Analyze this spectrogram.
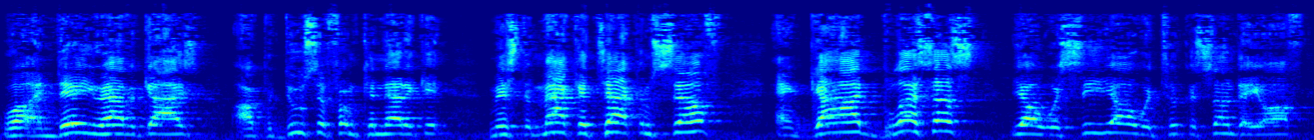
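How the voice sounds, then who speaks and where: Boisterous high-voiced podcast host. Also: male voice, a little slow, vocal fry. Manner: boisterous, profane, teasing. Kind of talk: loud joking live podcast banter. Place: cigar shop.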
